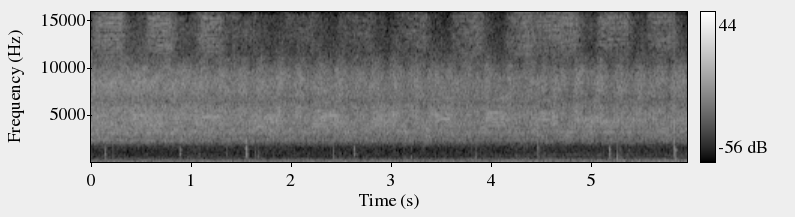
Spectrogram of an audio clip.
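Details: Cicadas chorusing loudly in summer heat on a morning walk, with lows staying above 25 °C. A continuous shrill, buzzing wall of sound holds level throughout, and small ticking footstep-like clicks come roughly twice a second.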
